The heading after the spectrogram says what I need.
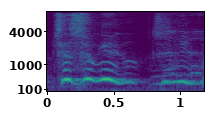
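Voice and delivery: high, tearful voice near breaking; mock choked-up sorry to the Lord; tearful apology. Pastor imagining tearfully apologizing to the Lord. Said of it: "그러다 울먹이다가".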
